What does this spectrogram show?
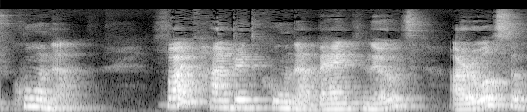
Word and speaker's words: kuna: Even 500 kuna bank... Kuna, I said kuna again, it's kuna.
